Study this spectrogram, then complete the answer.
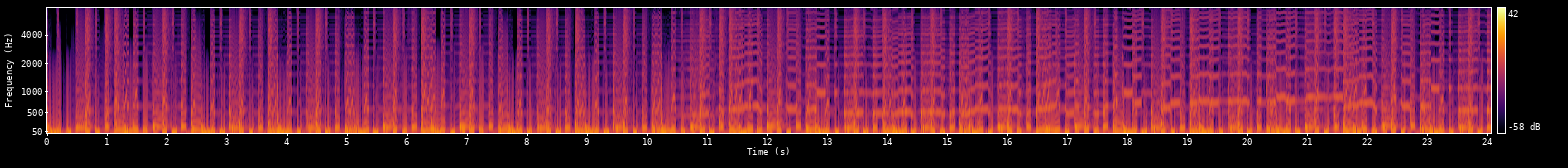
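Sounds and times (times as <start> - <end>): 
keygen tracker music: 0.5 - 24.0.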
